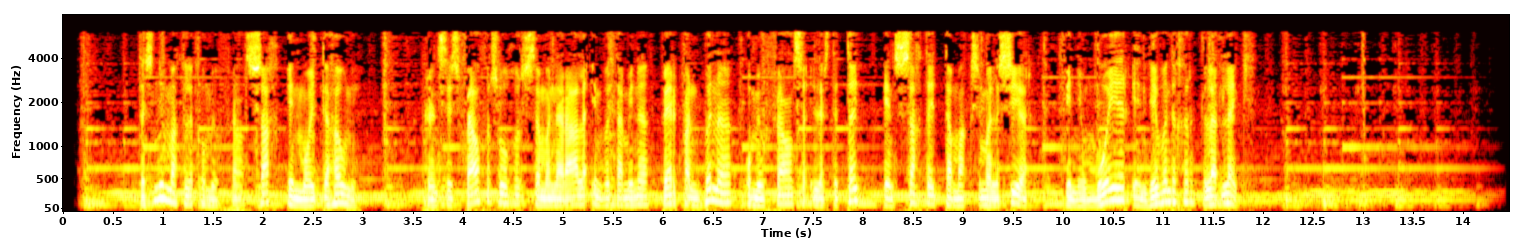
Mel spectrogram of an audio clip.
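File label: Afrikaans Soft Sell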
